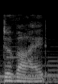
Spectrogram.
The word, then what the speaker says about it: ÷: in the four-plus years since the release of his divided by album pronounced divide ed sheeran married longtime sweetheart cherry seabourn welcomed their first child daughter lyra and turned 30.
